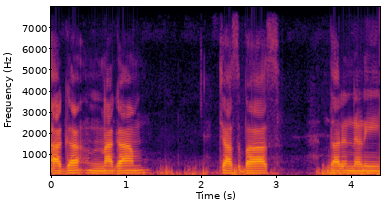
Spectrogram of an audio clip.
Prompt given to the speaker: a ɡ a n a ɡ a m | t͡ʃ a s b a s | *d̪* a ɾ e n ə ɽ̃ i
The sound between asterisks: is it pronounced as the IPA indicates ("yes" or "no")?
yes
